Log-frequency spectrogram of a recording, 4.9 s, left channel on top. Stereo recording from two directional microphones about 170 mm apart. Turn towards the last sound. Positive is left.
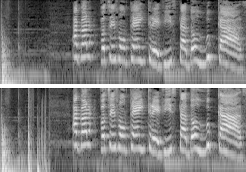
turn(degrees=5)  # may be behind; listen again after turning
